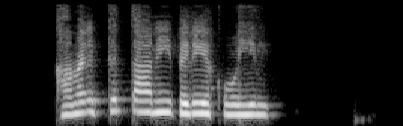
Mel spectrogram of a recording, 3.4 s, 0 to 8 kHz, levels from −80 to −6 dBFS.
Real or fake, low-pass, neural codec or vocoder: fake; 7.2 kHz; codec, 16 kHz, 0.5 kbps, X-Codec, HuBERT features, trained on general audio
